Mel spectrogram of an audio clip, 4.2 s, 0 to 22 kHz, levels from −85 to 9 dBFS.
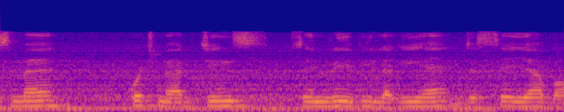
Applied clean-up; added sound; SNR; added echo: none; none; none; reverberation time 0.3 s.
